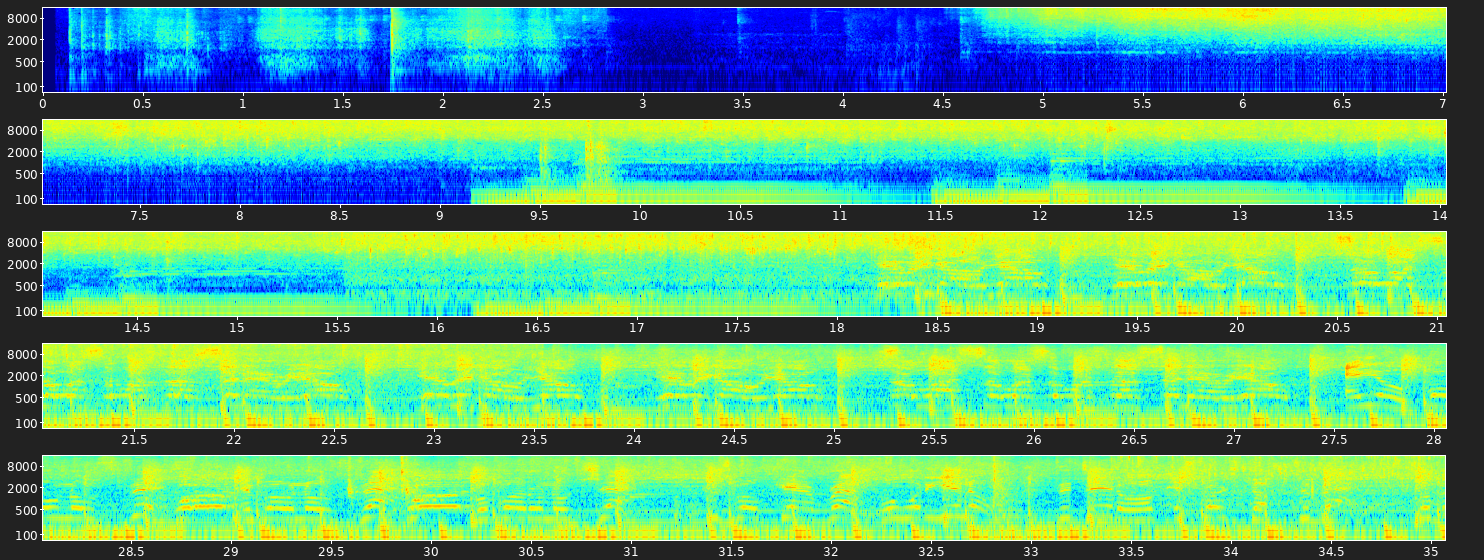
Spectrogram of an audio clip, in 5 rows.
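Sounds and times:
steak sizzling in a pan: 0:04.7 - 0:24.4, 0:33.3 - 0:35.0
hip-hop beat with heavy bass: 0:18.1 - 0:35.0.

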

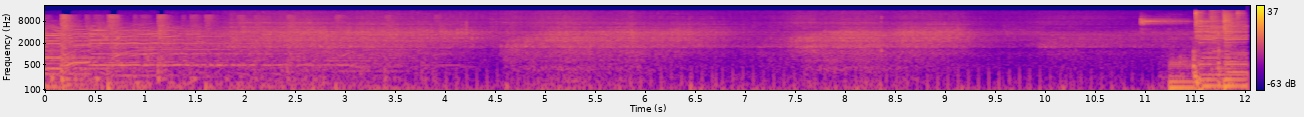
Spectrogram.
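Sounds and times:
surf breaking on beach: 0:00.7 - 0:11.1
wind rumbling on microphone: 0:00.8 - 0:11.5.

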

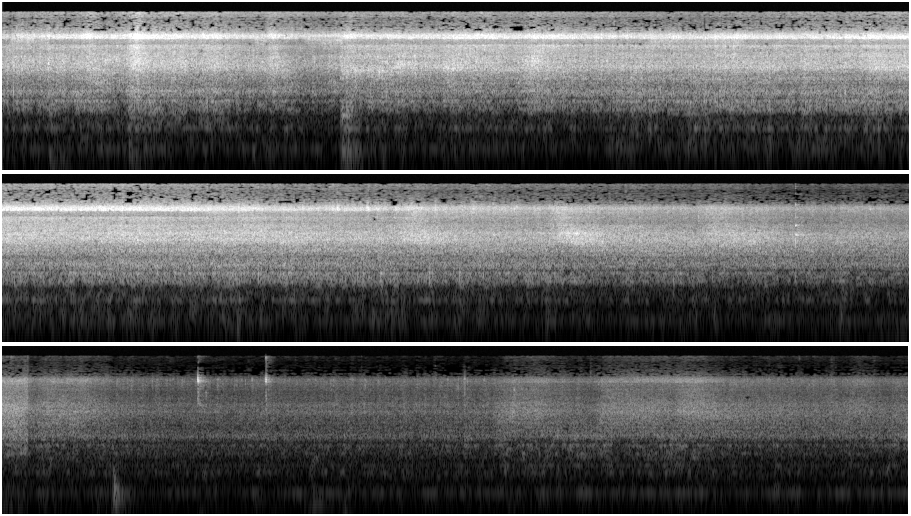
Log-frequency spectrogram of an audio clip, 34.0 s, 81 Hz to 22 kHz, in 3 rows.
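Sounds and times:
sauce sizzling in frying pan: 0:00.0 - 0:23.9.

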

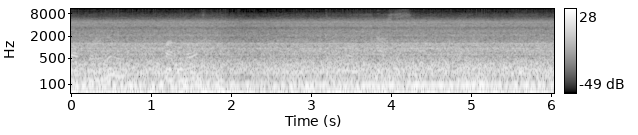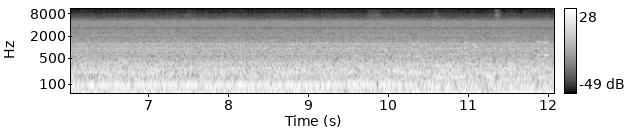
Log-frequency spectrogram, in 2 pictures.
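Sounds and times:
car engine drone: 0:00.0 - 0:12.0.

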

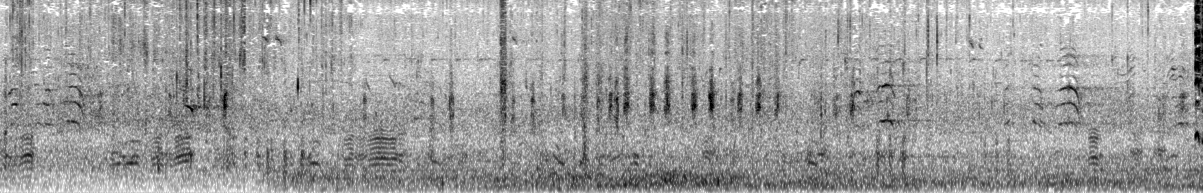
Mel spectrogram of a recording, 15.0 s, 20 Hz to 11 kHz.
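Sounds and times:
ducks quacking: 0:00.0 - 0:11.7.

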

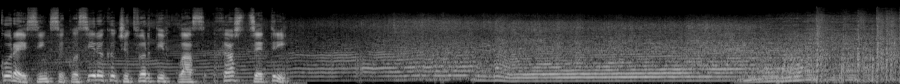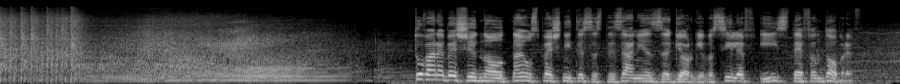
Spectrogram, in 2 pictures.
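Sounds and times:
rally car engine revving: 0:00.0 - 0:13.5, 0:16.6 - 0:18.0
sharp engine cracks: 0:08.0 - 0:09.9.

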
